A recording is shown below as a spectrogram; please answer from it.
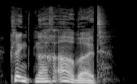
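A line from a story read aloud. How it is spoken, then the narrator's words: Sighing. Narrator (German): seufzte Till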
